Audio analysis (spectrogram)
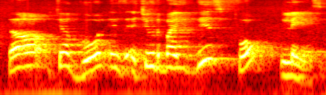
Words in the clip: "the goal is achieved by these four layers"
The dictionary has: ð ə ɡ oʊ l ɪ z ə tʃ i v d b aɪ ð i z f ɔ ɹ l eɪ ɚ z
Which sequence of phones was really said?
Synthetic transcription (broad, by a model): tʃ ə ɡ oʊ l ɪ z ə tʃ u d b aɪ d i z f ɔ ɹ l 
